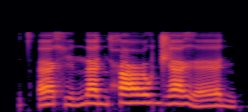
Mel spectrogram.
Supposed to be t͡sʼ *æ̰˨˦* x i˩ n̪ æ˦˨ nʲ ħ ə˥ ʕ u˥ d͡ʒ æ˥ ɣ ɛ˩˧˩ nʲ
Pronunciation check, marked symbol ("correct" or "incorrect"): incorrect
